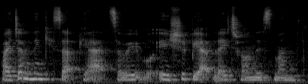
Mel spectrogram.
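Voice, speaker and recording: A woman speaks with a British accent. Audible room echo and noticeable background noise come through. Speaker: witchcraft YouTuber. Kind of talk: casual vlog talk. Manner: hesitant, many fillers.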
